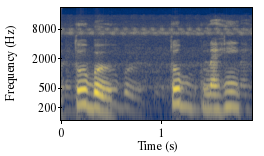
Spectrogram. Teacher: با پہ حروف قلقلہ میں سے ہے اور با یہاں پر ساکن بھی ہو رہی ہے، تو یہاں پر قلقلہ کر کے پھر پڑھیں گے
